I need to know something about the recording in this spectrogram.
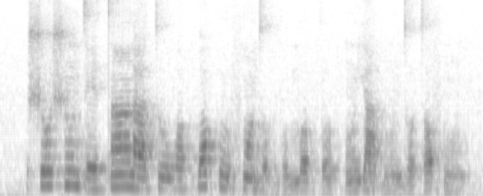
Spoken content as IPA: ʃo˦ʃũ˦ de˧tã˦ ɾa˧tu˧wɔ˧ ɡ͡bɔ˦k͡pu˦˨fɔ̃˧do˨ bu˨mo˧ ko˨kũ˨˦ja˦˨ bũ˨ do˨tɔ˨˦ fũ˧

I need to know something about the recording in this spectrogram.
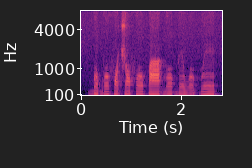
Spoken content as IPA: ɓo˧ bo˨fɔ˧t͡ʃɔ˦foː˧ paː˨ɡ͡bo˨ be˨wo˨ kʷeː˦

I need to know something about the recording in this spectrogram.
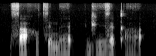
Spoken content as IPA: sahɔ̤t͡se mɛ̤ | d͡ʒe̤zɛ kʼa̤

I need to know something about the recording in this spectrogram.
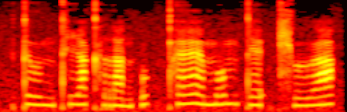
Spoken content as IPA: tɯː˨˩ŋtʰi˦˥a̯kʰra˩˦nʔu˥˩k̚ pʰɛː˥˩mo˥˩m te˦˥ʔt͡ɕʰɯ˦˥a̯

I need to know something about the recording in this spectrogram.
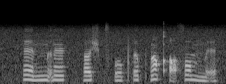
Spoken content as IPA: ɛ˦˨nːə̰˦ɾɛ̃˦ | ɐ˨˦ʃt͡sʼo˨pʼə˦ pʼũ˦qʼɛ̰˨sˤu˦ mːɛ̰˨

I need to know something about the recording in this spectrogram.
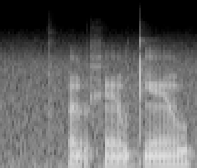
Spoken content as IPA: t͡sʼə̃rxẽu̯tʲẽu̯

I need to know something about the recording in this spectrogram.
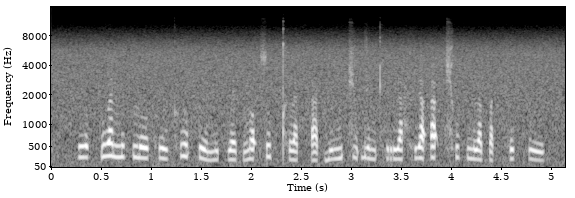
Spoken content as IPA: wo˦˥k̚ʔu˥˩a̯nu˥˩k̚moː˦˥ kʰwɯː˨˩kʰlu˥˩ʔpeː˨˩mi˨˩t̚ wɛː˨˩k̚nɔ˦˥ʔsuː˥˩p̚ kʰla˨˩k̚ʔa˨˩k̚ jɯ˦˥ŋt͡ɕu˦˥ʔ de˧nkʰri˧a̯ hi˦˥a̯ʔa˥˩ʔ t͡ɕʰu˥˩k̚nɯ˧a̯pa˨˩k̚ he˥˩k̚ puː˧

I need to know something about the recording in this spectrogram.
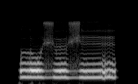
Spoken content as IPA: loʒøʒɪ

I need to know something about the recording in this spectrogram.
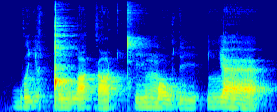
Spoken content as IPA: bʊʎʌ ǃɪmwɑkɑk cʰi mɔwɗi | ʎæ

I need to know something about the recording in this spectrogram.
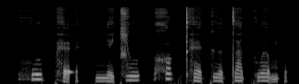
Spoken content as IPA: hwu˦˥p̚hɛ̰˧˨ʔ | ne˧˩t͡ɕu˧ | xɔ˦˥k̚t̪ʰɛ˧˩kɨ˧˩ə̯ t̪a˨˩t̚hwə̰ː˧˨mʔ

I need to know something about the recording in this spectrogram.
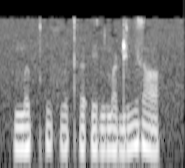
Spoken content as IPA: məkʷʰə xʷæt̪ʰəʔɪdmɒ ɖizɒ

